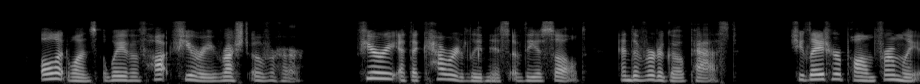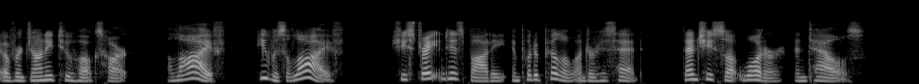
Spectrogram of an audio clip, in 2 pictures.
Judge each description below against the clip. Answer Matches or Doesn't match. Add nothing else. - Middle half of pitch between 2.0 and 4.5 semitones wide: Doesn't match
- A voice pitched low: Doesn't match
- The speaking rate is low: Doesn't match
